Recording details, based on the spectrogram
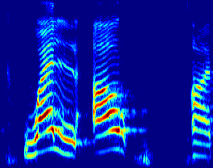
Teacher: Sebab kalau kita bunyikan huruf dad, takut dia jadi lantun. Huruf dad ketika mati dia tak ada lantunan. Dia kena tahan. Jadi jangan bunyikan dekat huruf dad tu.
